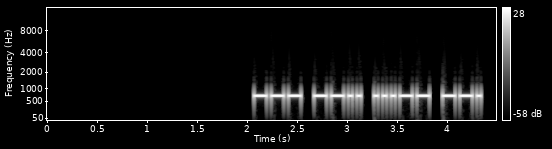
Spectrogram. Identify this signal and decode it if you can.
Morse code, heard as a keyed tone, about 28 wpm, 700 Hz. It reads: OZ3G
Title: DXCC-100 Call Signs - 4 Characters - 28wpm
